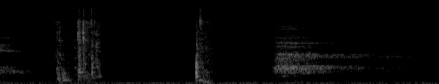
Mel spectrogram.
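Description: Faint breathing sounds: a short breath about half a second in, one sharp click at about two seconds, then a sigh that fades out near the end.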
